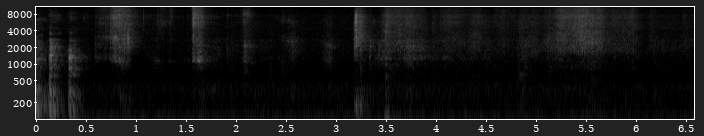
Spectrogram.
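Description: A person chewing a crispy beer-battered onion ring: faint, scattered crunches and mouth clicks, then a soft rustle about five seconds in.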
